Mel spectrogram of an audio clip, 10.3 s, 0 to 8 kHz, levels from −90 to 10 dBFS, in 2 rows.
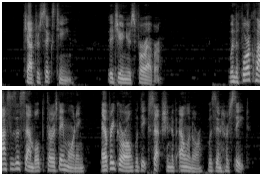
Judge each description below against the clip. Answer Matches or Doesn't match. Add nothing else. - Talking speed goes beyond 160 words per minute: Doesn't match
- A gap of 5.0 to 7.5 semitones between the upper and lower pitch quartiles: Matches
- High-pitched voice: Doesn't match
